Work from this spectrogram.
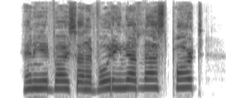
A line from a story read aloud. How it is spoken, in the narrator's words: Tress asked, her voice growing more shrill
